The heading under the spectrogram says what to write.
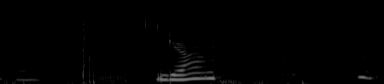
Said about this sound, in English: I think she's over here yawning, y'all.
